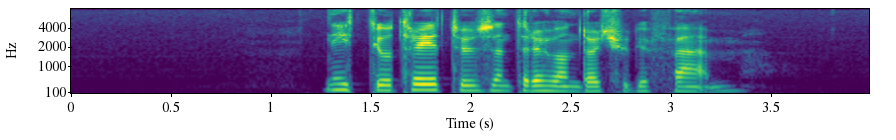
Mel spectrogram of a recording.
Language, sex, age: Swedish, female, 52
